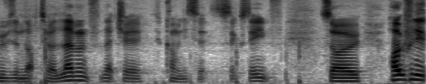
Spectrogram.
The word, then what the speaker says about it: Lecce: Yeah, and Lecce, is that how you pronounce the name? Lecce? Yeah, Lecce. Yeah, Lecce.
